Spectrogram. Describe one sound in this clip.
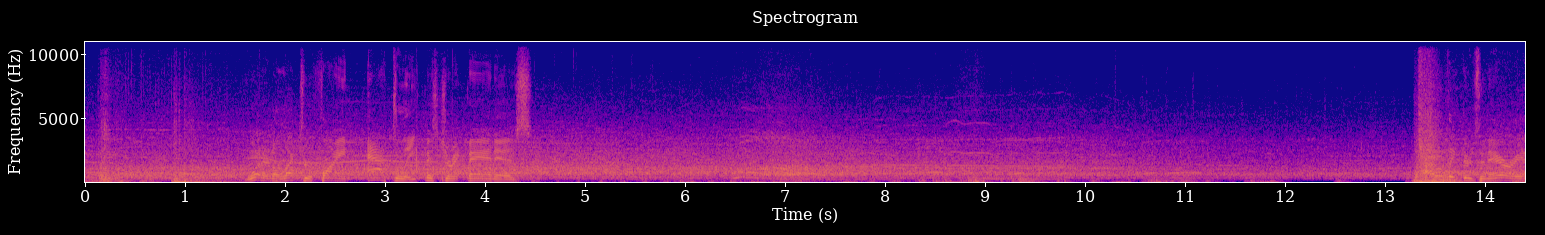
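Heavy thuds land as wrestlers slam onto the ring mat.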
